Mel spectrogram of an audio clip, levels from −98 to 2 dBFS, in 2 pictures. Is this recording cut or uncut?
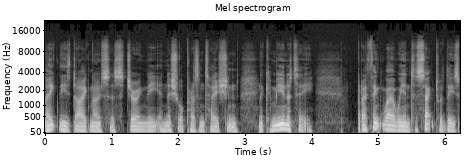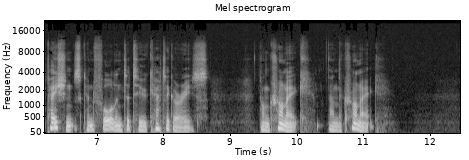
cut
